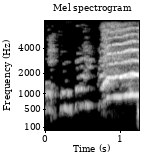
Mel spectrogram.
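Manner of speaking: slow, very high squeal; real overwhelmed delight; overjoyed. Real, not acted. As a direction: squeal it out in disbelief. Overwhelmed by a surprise gift.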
